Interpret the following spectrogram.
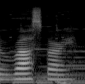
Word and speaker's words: raspberry: The P in raspberry is silent because it was apparently misspelled for centuries. It should be raspberry. We've all just been saying it wrong.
